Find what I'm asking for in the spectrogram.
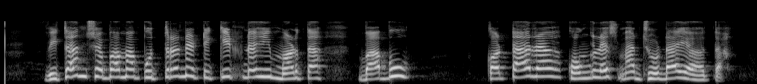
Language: Gujarati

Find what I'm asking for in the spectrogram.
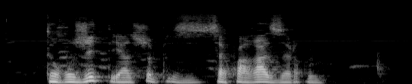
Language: Kabardian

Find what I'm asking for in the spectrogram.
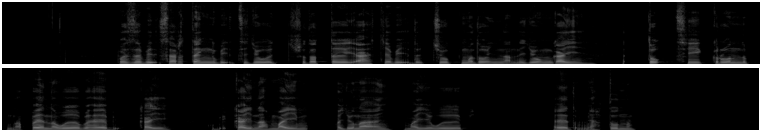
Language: Mazatlán Mixe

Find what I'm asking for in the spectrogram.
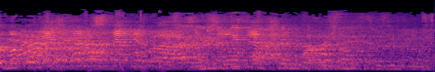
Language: Hebrew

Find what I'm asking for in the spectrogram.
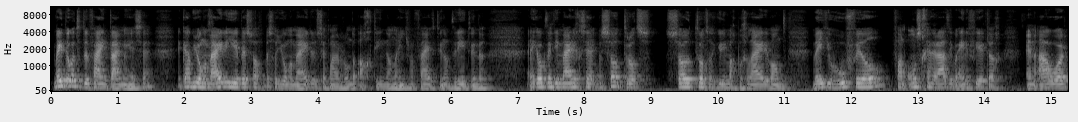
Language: Dutch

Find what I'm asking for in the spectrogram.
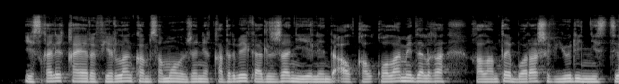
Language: Kazakh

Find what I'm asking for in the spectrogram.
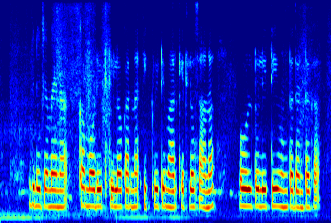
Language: Telugu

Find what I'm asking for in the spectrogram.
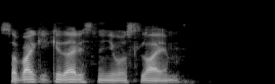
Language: Russian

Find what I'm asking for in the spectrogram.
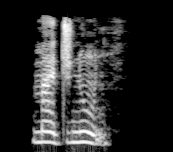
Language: Persian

